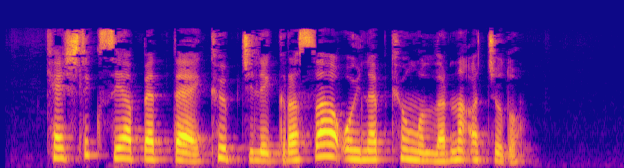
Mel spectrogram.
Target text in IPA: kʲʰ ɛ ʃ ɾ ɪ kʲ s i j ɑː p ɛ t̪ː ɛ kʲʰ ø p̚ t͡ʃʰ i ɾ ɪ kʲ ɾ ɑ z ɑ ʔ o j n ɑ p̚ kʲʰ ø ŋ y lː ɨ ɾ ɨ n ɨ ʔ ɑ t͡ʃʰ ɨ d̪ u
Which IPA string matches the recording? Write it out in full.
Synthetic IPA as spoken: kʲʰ ɛ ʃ l ɪ kʲ s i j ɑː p ɛ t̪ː ɛ kʲʰ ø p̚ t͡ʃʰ i l ɪ kʲ ɾ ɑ s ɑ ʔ o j n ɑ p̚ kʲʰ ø ŋ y lː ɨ ɾ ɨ n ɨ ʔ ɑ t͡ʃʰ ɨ d̪ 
